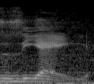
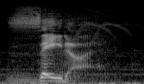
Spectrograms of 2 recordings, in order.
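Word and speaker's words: Z-A: it's a punt basically everywhere other than the US the letter Z is pronounced as Zed so it is supposed to be pronounced not as Pokemon Legends Za but as Pokemon Legends Zeta it's it's it's a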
